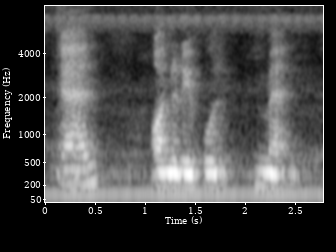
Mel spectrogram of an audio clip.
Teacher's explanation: some of the words they are beginning with H, but H here is silent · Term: H is silent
